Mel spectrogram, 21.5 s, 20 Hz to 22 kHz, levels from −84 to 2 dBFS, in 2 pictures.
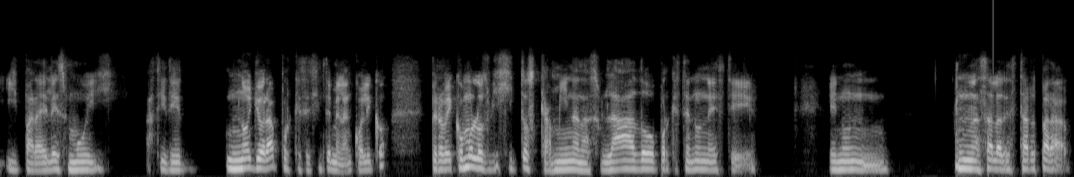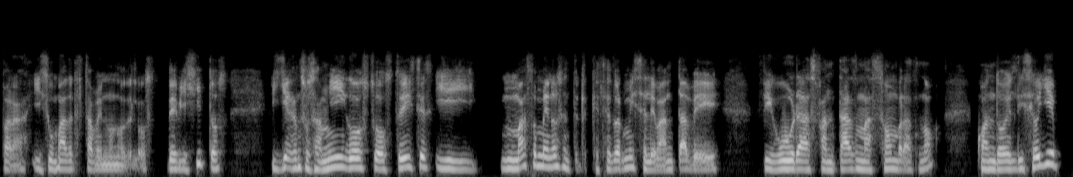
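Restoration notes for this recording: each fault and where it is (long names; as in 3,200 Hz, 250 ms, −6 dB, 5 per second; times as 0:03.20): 0:09.94: click −9 dBFS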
